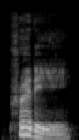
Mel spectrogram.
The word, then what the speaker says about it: pretty: Pretty. T در وسط به شکل د تلفظ میشه. double T.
